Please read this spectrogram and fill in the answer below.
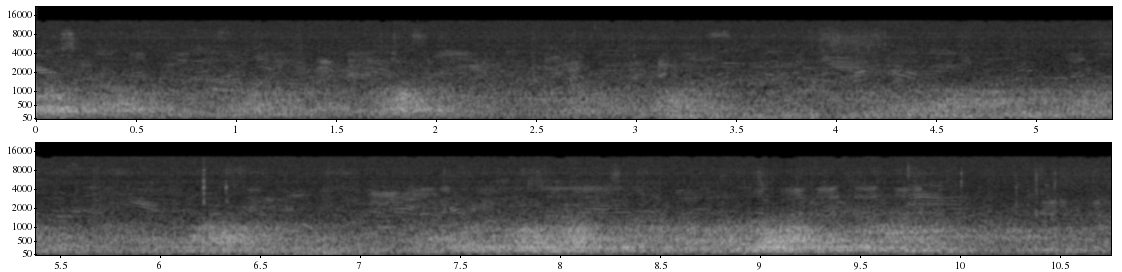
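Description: Indistinct voices of people talking near the microphone over a steady low rumble, louder over the last few seconds.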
